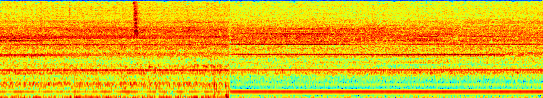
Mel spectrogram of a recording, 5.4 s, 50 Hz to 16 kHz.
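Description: JGAurora 3D printer humming steadily, its fans and motors giving a steady whine over a low rumble. About two seconds in, the rumble drops away and the hum settles a little higher.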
